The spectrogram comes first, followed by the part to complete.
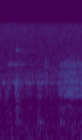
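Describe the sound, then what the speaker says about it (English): A guard dog pants in a run of rapid, breathy rasps, close and fairly steady, with no talk over it. "Want to see our new dog?"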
